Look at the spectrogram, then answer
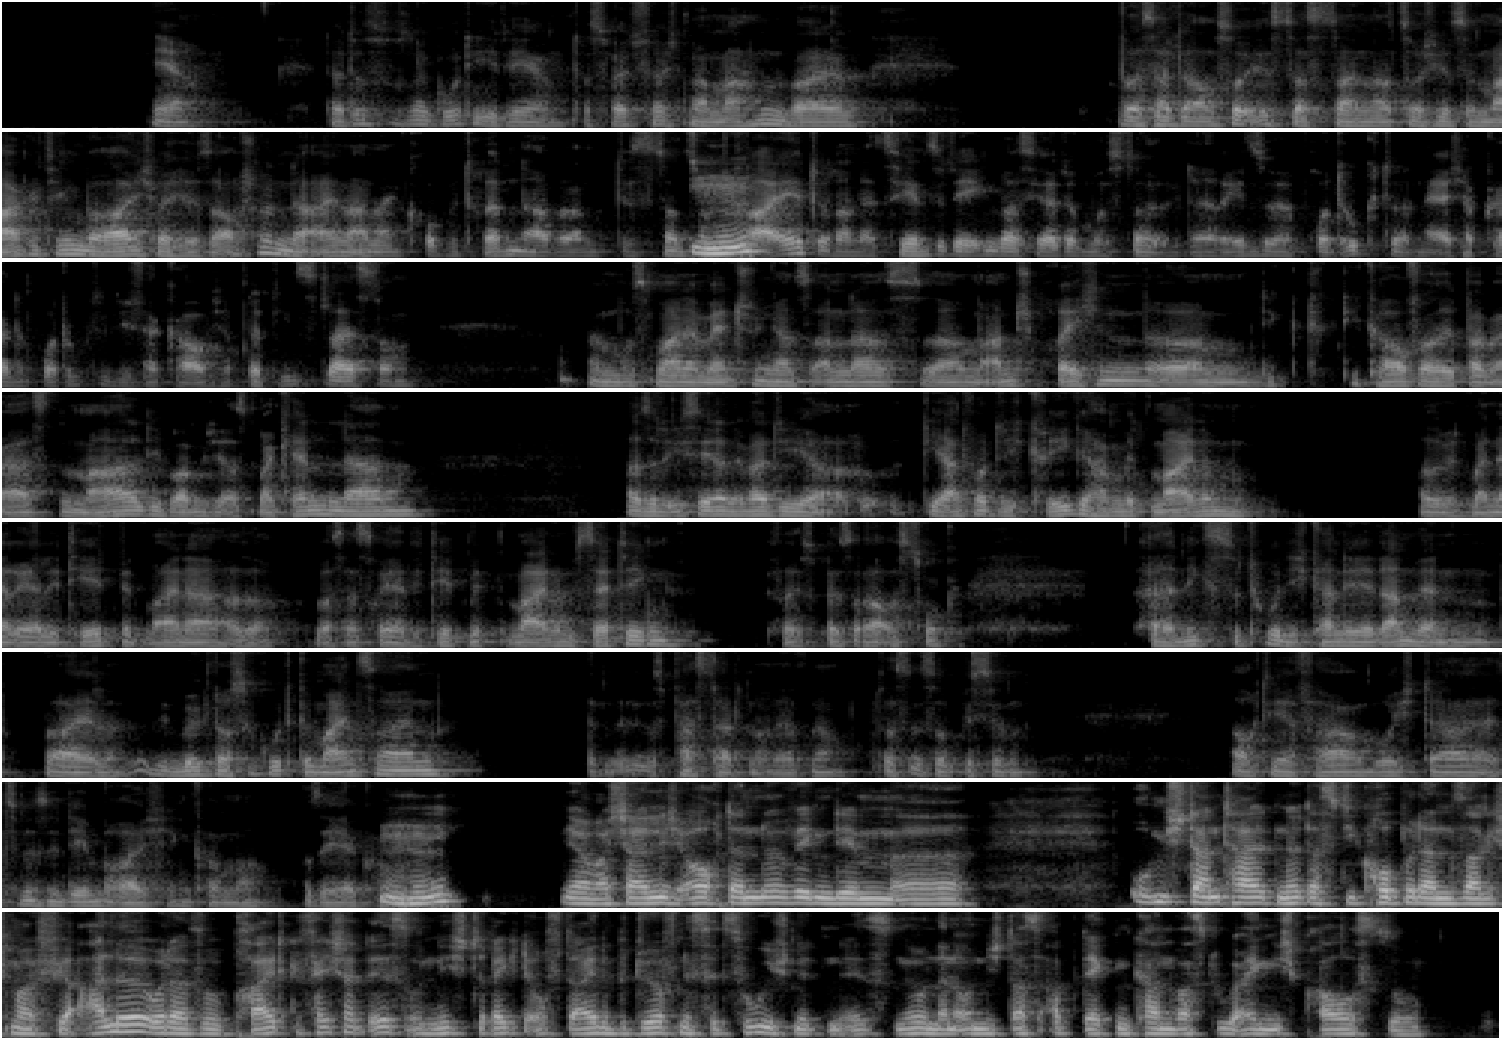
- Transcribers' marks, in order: other background noise
- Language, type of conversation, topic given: German, advice, Wie baue ich in meiner Firma ein nützliches Netzwerk auf und pflege es?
